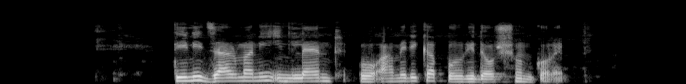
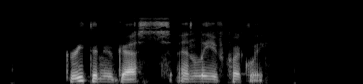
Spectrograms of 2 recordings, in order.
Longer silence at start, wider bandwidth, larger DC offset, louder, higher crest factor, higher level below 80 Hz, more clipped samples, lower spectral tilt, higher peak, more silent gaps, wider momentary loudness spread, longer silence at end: first, 1.75 s vs 0.7 s; second, 7.6 kHz vs 9.6 kHz; neither; first, -16 LUFS vs -26 LUFS; about the same, 16 dB vs 18 dB; first, -56 dBFS vs -68 dBFS; neither; first, -7 dB/octave vs -5.5 dB/octave; first, -2 dBFS vs -10 dBFS; neither; second, 8 LU vs 11 LU; first, 1.25 s vs 1 s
